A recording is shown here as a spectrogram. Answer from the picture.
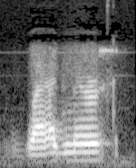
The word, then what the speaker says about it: Wagner: Kurt Wagner. He is German, so it's pronounced Kurt Wagner with a V.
